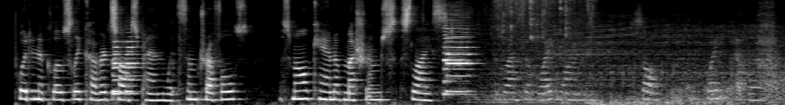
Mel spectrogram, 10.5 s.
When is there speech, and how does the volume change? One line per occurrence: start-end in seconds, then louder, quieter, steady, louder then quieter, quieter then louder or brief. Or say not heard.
0.2-10.2 quieter.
